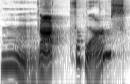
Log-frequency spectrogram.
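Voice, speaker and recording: A woman's voice: mid-range voice, huge pitch swings, extremely slow, fairly bright tone, breathy edge, full character voice. A woman playing a dotty remedy seller in a comic audio sketch, musing with exaggerated puzzlement. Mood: amused, baffled.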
